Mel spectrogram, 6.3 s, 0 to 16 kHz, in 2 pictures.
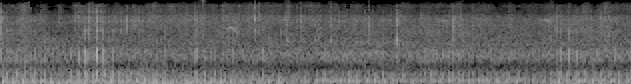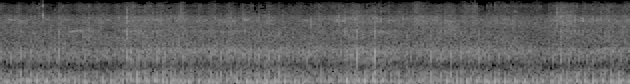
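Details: Stray cat purring on a Japanese cat island, recorded on a GoPro HERO8: a continuous low vibrating rumble in gentle pulses, with light ambient outdoor noise.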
